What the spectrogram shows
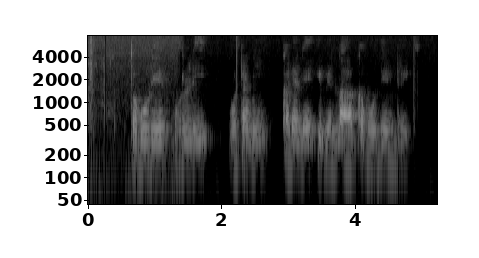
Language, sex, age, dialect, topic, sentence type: Kannada, male, 31-35, Northeastern, agriculture, question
